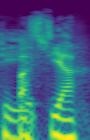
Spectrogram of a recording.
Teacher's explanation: You don't put the T sound in.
